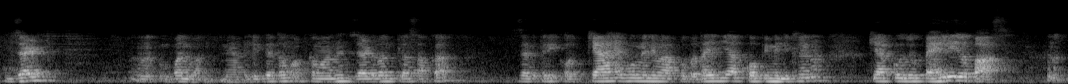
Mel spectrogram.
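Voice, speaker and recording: Male teacher, board lecture, somewhat high voice, very echoey room, mic far off, faint hiss. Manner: repetitive filler-laden explaining, frequent "aapka".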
